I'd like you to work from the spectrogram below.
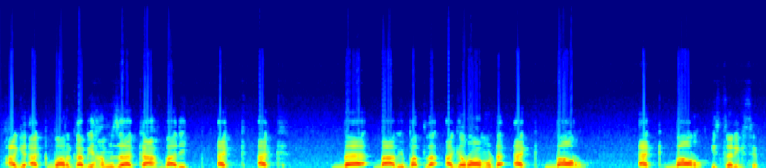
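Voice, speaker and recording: A religious teacher with a high voice gives a recitation lesson on the call to prayer, switching between quick spoken explanations and slow, drawn-out chanted demonstrations. His intonation stays fairly even. The audio is dull and lo-fi.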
